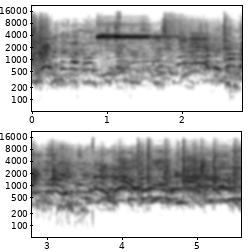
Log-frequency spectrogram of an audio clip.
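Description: A crowd of spectators shouts and chatters outdoors.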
